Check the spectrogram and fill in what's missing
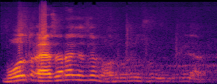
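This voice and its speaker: A man's voice: on the high side, fast, muffled recording, a little hiss or hum. A young man telling a story to friends, acting out the lines of the people in it. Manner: acts out dialogue in shifting voices. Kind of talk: animated storytelling among friends.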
